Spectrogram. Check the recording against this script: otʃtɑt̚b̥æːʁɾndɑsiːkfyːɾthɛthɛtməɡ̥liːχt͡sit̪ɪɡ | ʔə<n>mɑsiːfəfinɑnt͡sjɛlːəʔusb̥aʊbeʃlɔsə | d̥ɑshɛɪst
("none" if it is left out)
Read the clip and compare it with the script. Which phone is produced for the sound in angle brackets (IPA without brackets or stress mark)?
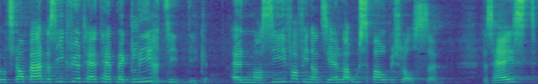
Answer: n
